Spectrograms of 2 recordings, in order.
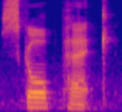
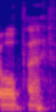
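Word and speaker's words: Skorpekh: Scorpec. Scorpec. Lord, I've Scorpec. always Just. said Scorpeth, I know you have.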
